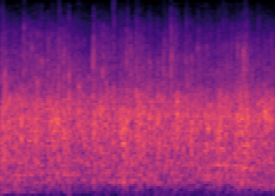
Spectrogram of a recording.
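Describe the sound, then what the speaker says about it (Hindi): Dense, steady applause from an audience at an opening ceremony, a continuous clatter of many hands clapping fairly close with no pause throughout. "तालियों को थोड़ा जान लगे"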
